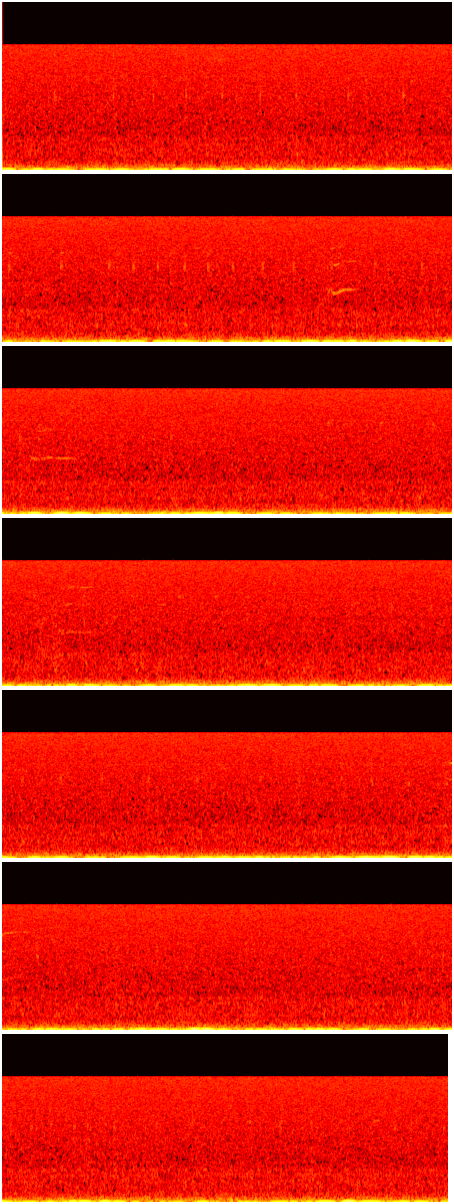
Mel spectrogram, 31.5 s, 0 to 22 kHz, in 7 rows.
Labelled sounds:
7.7	8.1	killer whale, offshore, 1.1 to 1.3 kHz
9.3	9.5	killer whale, offshore, 1.3 to 1.5 kHz
14.1	15.4	killer whale, offshore, 1.2 to 4.2 kHz
22.4	22.8	killer whale, offshore, 3.6 to 4.0 kHz

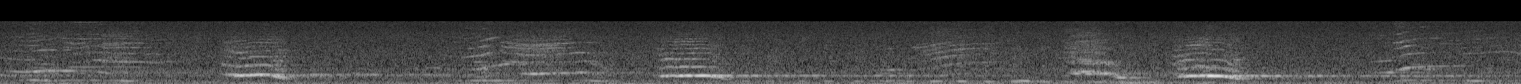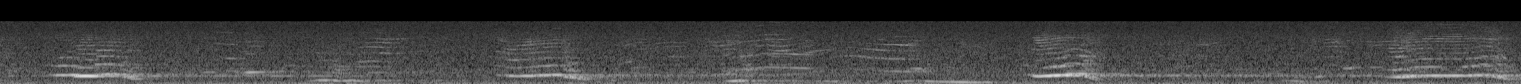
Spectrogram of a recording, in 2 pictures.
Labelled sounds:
0.0	1.7	humpback whale, 0.80 to 7.5 kHz
2.2	2.8	humpback whale, 0.80 to 2.8 kHz
4.6	7.1	humpback whale, 0.80 to 2.9 kHz
9.3	10.0	humpback whale, 1.2 to 2.8 kHz
10.8	11.2	humpback whale, 0.86 to 1.2 kHz
11.7	12.4	humpback whale, 0.80 to 1.7 kHz
13.9	15.2	humpback whale, 0.80 to 3.5 kHz
15.7	16.5	humpback whale, 0.80 to 2.9 kHz
17.3	17.6	humpback whale, 2.4 to 2.6 kHz
18.8	19.3	humpback whale, 1.0 to 3.4 kHz
20.3	20.9	humpback whale, 0.80 to 2.7 kHz
21.8	22.1	humpback whale, 2.6 to 2.8 kHz
22.6	24.4	humpback whale, 0.80 to 4.1 kHz
25.5	26.1	humpback whale, 0.80 to 3.6 kHz
28.5	30.2	humpback whale, 0.80 to 6.7 kHz

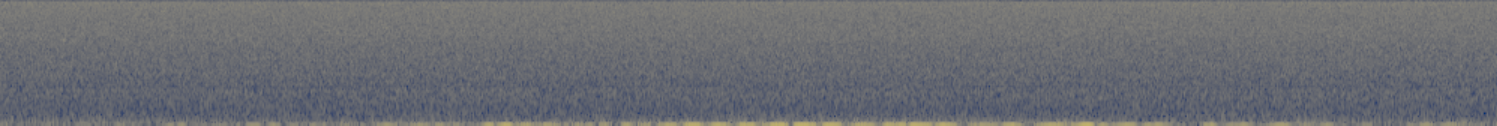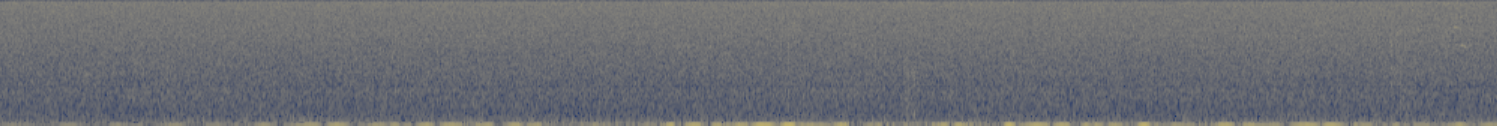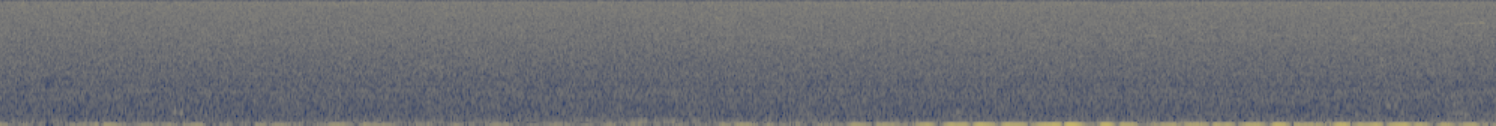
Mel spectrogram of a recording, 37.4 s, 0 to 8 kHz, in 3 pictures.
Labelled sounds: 37.1	37.3	Pacific white-sided dolphin, 4.5 to 4.8 kHz

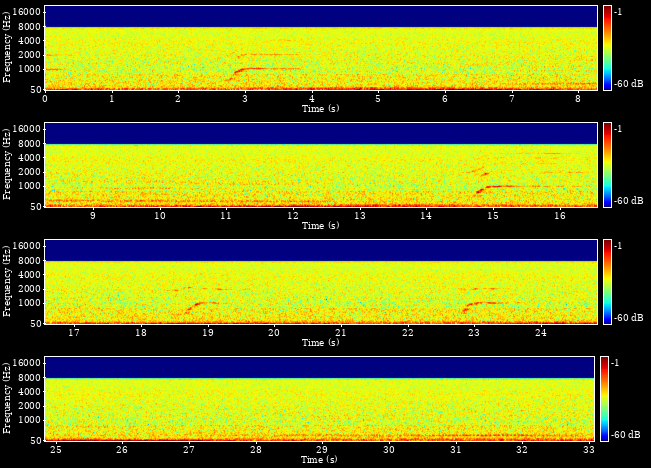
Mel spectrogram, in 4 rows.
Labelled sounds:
2.8	3.3	humpback whale, 0.80 to 1.1 kHz
14.5	16.0	humpback whale, 0.80 to 5.1 kHz
18.7	19.0	humpback whale, 0.80 to 1.1 kHz
22.9	23.4	humpback whale, 0.80 to 1.1 kHz

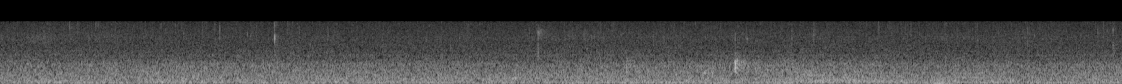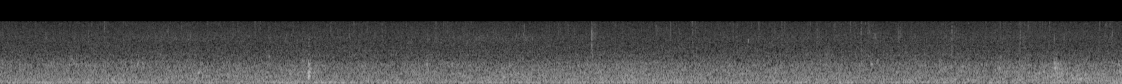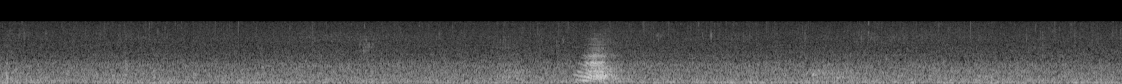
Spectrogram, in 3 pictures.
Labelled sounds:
28.2	28.5	croaking sound likely from a nearby submerged object, 0.88 to 1.6 kHz

